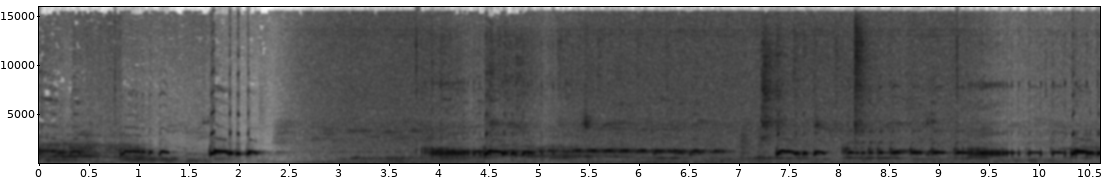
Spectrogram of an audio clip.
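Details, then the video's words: A tame zebra dove calls softly to attract other zebra doves, suitable for training newly acquired birds; stuttering rolled coo phrases, one longer drawn-out run, with faint clatter and a quiet gap. "SUARA PERKUTUT JINAK, LEMBUT, DAN MEMANCING PERKUTUT LAINNYA...⁉️COCOK UNTUK TERAPI PERKUTUT BARU"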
